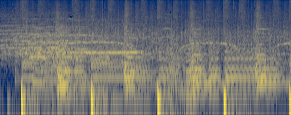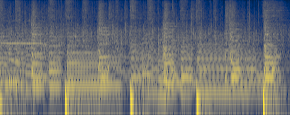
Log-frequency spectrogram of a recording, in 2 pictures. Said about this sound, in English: That was the coolest intro music I'll ever have in my entire life. That was pretty good. That's a … band, everybody.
